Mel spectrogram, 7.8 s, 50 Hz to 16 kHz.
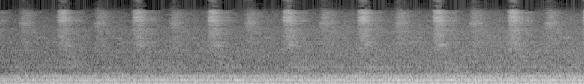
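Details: Siemens MAGNETOM Lumina 3 T MRI scanner running an abdominal sequence: a low steady rumble with rapid, soft rhythmic chirps of gradient noise; MRI scanner noise.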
